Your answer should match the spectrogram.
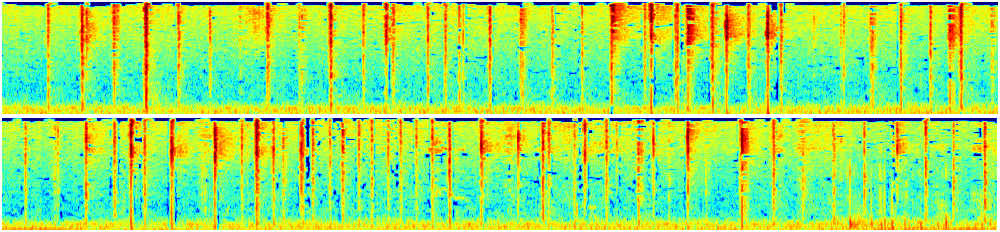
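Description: Close-up finger tapping mixed with crisp clicking, a rapid, irregular stream of sharp little hits running steadily throughout, with no voices.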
